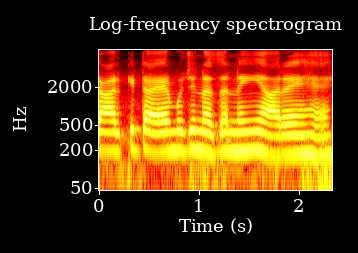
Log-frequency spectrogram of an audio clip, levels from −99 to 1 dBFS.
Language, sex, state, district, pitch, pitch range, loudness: Hindi, female, Chhattisgarh, Bilaspur, 195 Hz, 175-195 Hz, -13 LUFS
